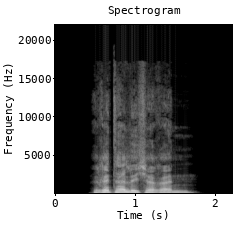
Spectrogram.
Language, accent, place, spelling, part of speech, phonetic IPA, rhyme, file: German, Germany, Berlin, ritterlicheren, adjective, [ˈʁɪtɐˌlɪçəʁən], -ɪtɐlɪçəʁən, De-ritterlicheren.ogg
- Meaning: inflection of ritterlich: 1. strong genitive masculine/neuter singular comparative degree 2. weak/mixed genitive/dative all-gender singular comparative degree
